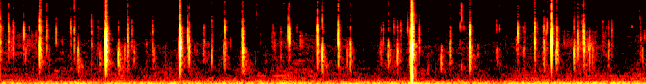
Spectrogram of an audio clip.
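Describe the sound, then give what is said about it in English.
Thousands of snapping pistol shrimp, recorded underwater with a hydrophone off Sanibel Island, make a dense crackle of many sharp, irregular clicks. A few louder snaps stand out from the steady popping, with no voices. “What you're listening to is shrimp. Thousands of them. But not just any shrimp. These are pistol shrimp”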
